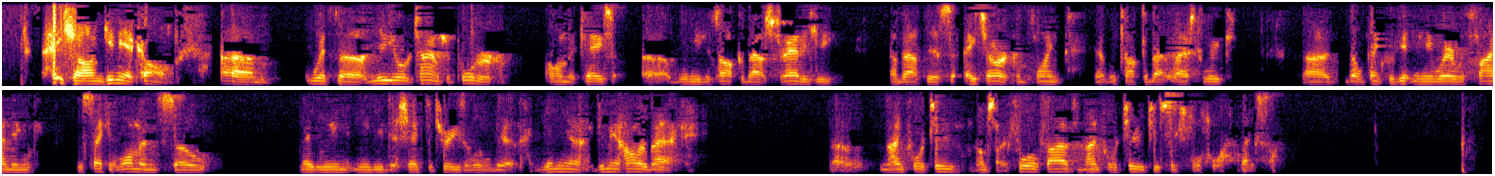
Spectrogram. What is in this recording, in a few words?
voicemail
